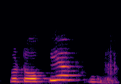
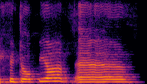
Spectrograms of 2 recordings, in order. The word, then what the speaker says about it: Photopea: लोगो maker और कौन कौन सा बताया था, फोटोशॉप और फोटोपिया? आप इसको प्रोनाउंस कर सकती हैं फिर से एक दफा? जी फिटोपिया, फिटोपिया बेसिकली इसी तरह ही है जिस तरह PHOTOPEA।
